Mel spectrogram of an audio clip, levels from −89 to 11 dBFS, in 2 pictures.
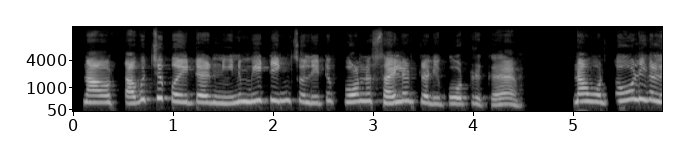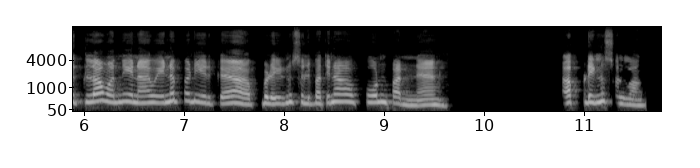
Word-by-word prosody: நான் 285 0 +5
தவிச்சுப் 405 - +2
போயிட்டேன், 290 -2 +3
நீ 250 - -2
இன்னும் 310 +2 +2
மீட்டிங் 355 0 +2
சொல்லிட்டு 275 +1 -3
ஃபோன் 315 +2 +1 0.2
சைலன்ட்ல 300 +2 +3
நீ - - -5
போட்டுருக்க. 235 -3 -4 0.8
நான் 325 0 +3
உன் 290 -2 -4
தோழிகளுக்கெல்லாம் 345 -5 +1
வந்து, 310 +2 -1
நான் 275 0 +1
என்ன 335 +2 +1
பண்ணி 315 -3 -3
இருக்கேன்? 255 +2 +1
அப்படின்னு 245 +5 -3
சொல்லிப் 250 -1 -5
பாத்தீனா, 300 +5 -1 0.2
ஃபோன் 295 0 -1
பண்ணேன் 205 -2 0 1.3
அப்பிடின்னு 285 +2 0
சொல்லுவாங்க. 205 -7 -7
290 Hz, 130 wpm, -25 LUFS, 255-320 Hz, 1.3 s, நான்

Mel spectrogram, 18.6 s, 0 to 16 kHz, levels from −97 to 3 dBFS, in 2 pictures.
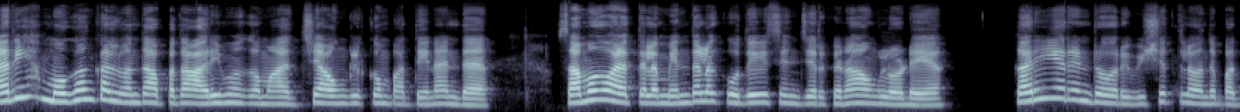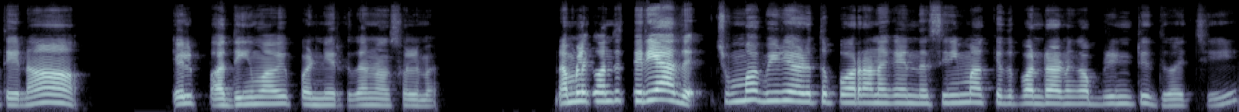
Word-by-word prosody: நிறைய 350 +9 +5 0.2
முகங்கள் 300 +4 +2
வந்து 235 0 -1
அப்ப 225 -1 -4
தான் 215 -1 +6
அறிமுகமாச்சு. 205 -3 -2
அவங்களுக்கும் 210 0 -3
பார்த்தீங்கன்னா 185 +1 -4
இந்த 180 -2 0 0.7
சமூக 265 +7 +7
வலைத்தளம் 220 -4 +4
எந்த 225 +4 -5
அளவுக்கு 255 -2 -1
உதவி 230 +2 0
செஞ்சிருக்குனா, 200 -1 -4
அவங்களுடைய 180 -5 -1 0.7
கரியர்ன்ற 305 -2 +1
ஒரு 195 - -6
விஷயத்துல 235 +2 -6
வந்து 195 0 -6
பார்த்தீங்கன்னா, 180 +4 -1 1.0
ஹெல்ப் 205 +1 -4
அதிகமாவே 195 +4 -2
பண்ணிருக்கதான் 170 -1 -6
நான் 160 0 -9
சொல்லுவேன். 155 -2 -9 0.9
நம்மளுக்கு 265 +3 +4
வந்து 275 +2 -5
தெரியாது. 295 - +8 0.3
சும்மா 265 +4 -1
வீடியோ 275 0 +1
எடுத்து 250 0 -2
போட்றானுங்க, 225 -1 0
இந்த 210 -1 -6
சினிமாக்கு 230 0 -4
இது 200 - -10
பண்றானுங்க 200 -1 -1
அப்டின்ட்டு 200 +2 -9
இது 160 -2 -14
வச்சி 155 0 -16
215 Hz, 130 wpm, -23 LUFS, 195-245 Hz, 1.0 s, தெரியாது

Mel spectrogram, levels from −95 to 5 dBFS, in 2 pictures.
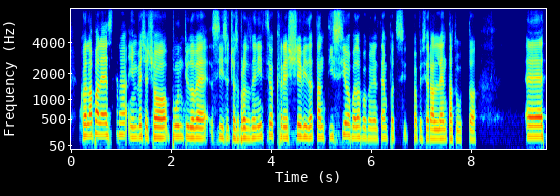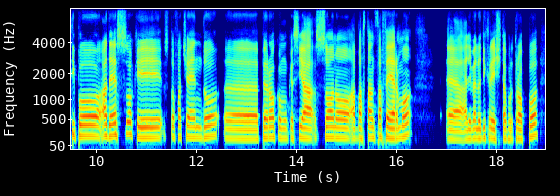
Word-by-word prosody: Con 195 0 +1
la 205 +1 +4
palestra 210 -1 0
invece, 175 +1 -2
c'ho 175 0 +5
punti 185 0 -2
dove, 170 -1 +2
sì 180 -2 -7
successo 165 -2 -5
soprattutto 160 0 -1
all'inizio 185 +4 -3
crescevi 180 +1 -1
da 180 +1 0
tantissimo, 185 +3 -4
poi 175 -1 0
dopo, 170 -2 -2
con 160 0 -6
il 160 -1 -5
tempo 170 -2 -5
si 160 - -17
proprio 160 -1 -8
si 160 +3 -3
rallenta 150 0 0
tutto. 140 -1 -7 0.9
Ehm, 185 0 +4
tipo 190 -2 +3
adesso 200 +3 +2
che 170 -2 +1
sto 180 - -7
facendo 180 +2 -1
uhm, 150 -1 +1
però 175 0 +2
comunque 160 -1 -5
sia 160 -1 +2
sono 165 -1 +1
abbastanza 165 +3 0
fermo, 175 +4 +3 0.7
ehm, 145 -1 0 0.2
a - - 0
livello 155 +2 -1
di 165 +2 -5
crescita 155 -1 -2
purtroppo, 155 +6 0
170 Hz, 135 wpm, -21 LUFS, 160-185 Hz, 0.9 s, c'ho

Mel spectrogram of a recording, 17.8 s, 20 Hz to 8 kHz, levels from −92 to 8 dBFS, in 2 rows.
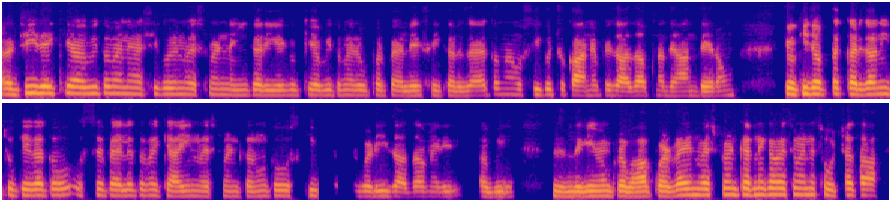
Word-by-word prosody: अ, - - -1
जी, 210 +7 +3
देखिए, 205 -1 +5
अभी 200 0 +2
तो 205 +2 -1
मैंने 195 -1 -3
ऐसी 185 +1 -6
कोई 180 0 -1
इन्वेस्टमेंट 175 -1 -5
नहीं 155 -1 -7
करी 155 -2 0
है, 150 0 -2
क्योंकि 155 +1 -7
अभी 155 0 -1
तो 155 +1 -9
मेरे 155 -1 -6
ऊपर 150 +1 -4
पहले 145 -1 -1
से 150 +1 -9
ही - - -7
कर्ज़ा 145 0 -3
है 150 - -2
तो 180 - -6
मैं 175 0 -15
उसी 165 +1 -4
को 170 +1 -2
चुकाने 150 -2 +1
पर 155 +1 -7
ज़्यादा 140 -1 +1
अपना 145 +1 -5
ध्यान 135 0 -5
दे 135 - +3
रहा 140 +1 -8
हूँ। 150 +2 -18 0.5
क्योंकि 185 0 +7
जब 185 -3 +7
तक 195 -2 +3
कर्ज़ा 175 0 +6
नहीं 190 +1 -2
चुकेगा 180 0 +1
तो 180 0 +1 0.2
उससे 185 0 -6
पहले 170 0 0
तो 175 - -6
मैं 175 0 -4
क्या - - +1
ही 150 +1 0
इन्वेस्टमेंट 150 -1 -8
करूँ, 155 +2 -6
तो 165 +1 -2
उसकी 170 +2 -7 0.5
बड़ी 155 0 -1
ज़्यादा 150 0 -3
मेरी 145 0 -9 0.3
अभी 145 0 -3 0.5
ज़िंदगी 145 0 +2
में 155 - +1
भी 155 - -1
प्रभाव 145 -1 +4
पड़ 150 -1 +5
रहा 175 +4 +6
है, 185 - +6
इन्वेस्टमेंट 190 0 +1
करने 195 0 +4
का 195 - +4
वैसे 195 +1 +1
मैंने 195 0 0
सोचा 185 0 +1
था, 175 0 0
160 Hz, 235 wpm, -19 LUFS, 150-180 Hz, 0.5 s, क्योंकि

